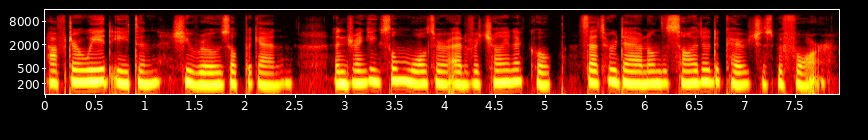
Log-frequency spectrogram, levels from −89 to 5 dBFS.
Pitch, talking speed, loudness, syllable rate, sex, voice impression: 205 Hz, 210 wpm, -17 LUFS, 5.0 syllables/s, female, feminine, adult-like, tensed, slightly bright, clear, fluent, intellectual, calm, reassuring, elegant, modest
